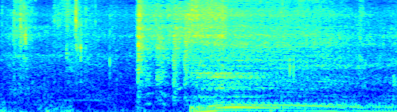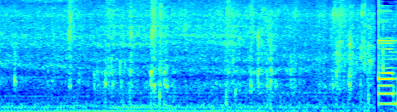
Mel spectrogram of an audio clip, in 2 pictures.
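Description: A car starting up and pulling away, the engine catching and rising into a revving drone that holds steadily, with scattered clatter beforehand and a sharp knock at the very end.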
